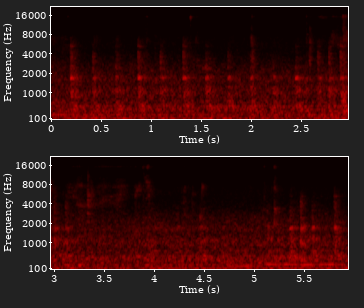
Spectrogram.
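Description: Spoons clink against steel plates.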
